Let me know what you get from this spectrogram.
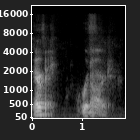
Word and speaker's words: Hervé Renard: Hervé Renard.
